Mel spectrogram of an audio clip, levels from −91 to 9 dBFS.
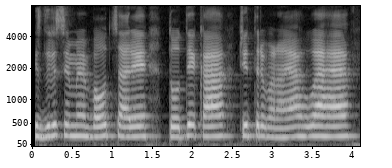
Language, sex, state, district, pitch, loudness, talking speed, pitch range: Hindi, male, Jharkhand, Garhwa, 220 Hz, -15 LUFS, 160 wpm, 215-225 Hz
